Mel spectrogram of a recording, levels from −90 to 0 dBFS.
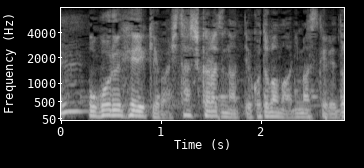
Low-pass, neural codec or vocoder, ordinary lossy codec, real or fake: none; none; none; real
